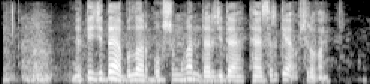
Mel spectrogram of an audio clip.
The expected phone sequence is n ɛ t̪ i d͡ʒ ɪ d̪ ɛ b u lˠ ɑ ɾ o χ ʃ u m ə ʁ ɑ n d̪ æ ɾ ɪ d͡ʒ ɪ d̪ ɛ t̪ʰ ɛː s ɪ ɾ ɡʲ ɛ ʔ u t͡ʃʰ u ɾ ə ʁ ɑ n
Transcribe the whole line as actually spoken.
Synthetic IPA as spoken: n ɛ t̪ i d͡ʒ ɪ d̪ ɛ b u lˠ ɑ ɾ o χ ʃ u m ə ʁ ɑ n d̪ æ ɾ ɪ d͡ʒ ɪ d̪ ɛ t̪ʰ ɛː s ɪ ɾ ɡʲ ɛ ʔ u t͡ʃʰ u ɾ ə ʁ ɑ n

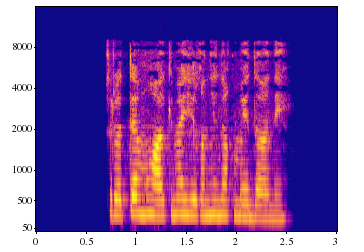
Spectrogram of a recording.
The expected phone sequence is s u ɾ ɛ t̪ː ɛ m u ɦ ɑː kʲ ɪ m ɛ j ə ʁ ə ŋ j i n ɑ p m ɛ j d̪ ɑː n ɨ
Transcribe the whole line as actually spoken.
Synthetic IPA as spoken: s u ɾ ɛ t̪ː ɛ m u ɦ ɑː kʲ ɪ m ɛ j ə ʁ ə n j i n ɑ q m ɛ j d̪ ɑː n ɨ

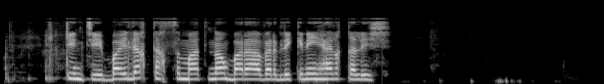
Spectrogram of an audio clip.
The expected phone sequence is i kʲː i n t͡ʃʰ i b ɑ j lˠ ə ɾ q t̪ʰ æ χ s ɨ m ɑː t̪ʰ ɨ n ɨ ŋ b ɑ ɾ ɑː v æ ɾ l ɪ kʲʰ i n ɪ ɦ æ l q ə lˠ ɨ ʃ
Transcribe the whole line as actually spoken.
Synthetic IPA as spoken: i kʲː i n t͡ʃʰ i b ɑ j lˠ ə q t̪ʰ æ χ s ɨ m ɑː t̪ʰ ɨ n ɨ ŋ b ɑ ɾ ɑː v æ ɾ l ɪ kʲ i n ɪ ɦ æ l q ə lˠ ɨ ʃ

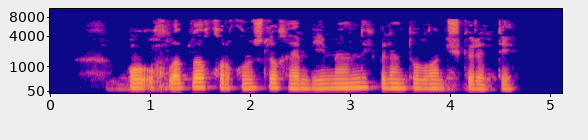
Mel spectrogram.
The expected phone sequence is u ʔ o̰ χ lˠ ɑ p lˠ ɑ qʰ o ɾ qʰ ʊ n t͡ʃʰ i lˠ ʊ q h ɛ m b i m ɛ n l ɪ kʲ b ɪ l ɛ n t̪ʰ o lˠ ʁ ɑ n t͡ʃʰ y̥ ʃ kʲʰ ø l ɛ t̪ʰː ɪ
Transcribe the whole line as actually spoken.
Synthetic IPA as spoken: u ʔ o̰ χ lˠ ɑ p lˠ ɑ qʰ o ɾ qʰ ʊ n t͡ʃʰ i lˠ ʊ q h ɛ m b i m ɛ n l ɪ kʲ b ɪ l ɛ n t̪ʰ o lˠ ʁ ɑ n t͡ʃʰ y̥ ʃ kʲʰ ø ɾ ɛ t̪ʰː ɪ

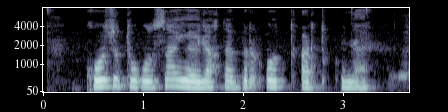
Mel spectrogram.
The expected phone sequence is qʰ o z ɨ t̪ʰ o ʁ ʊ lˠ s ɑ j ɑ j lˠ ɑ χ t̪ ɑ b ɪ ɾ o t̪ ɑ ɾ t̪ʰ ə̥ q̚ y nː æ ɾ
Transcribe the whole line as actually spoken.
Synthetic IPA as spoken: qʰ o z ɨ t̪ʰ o ʁ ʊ lˠ s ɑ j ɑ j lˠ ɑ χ t̪ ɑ b ɪ ɾ o t̪ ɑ ɾ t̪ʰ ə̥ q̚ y n æ ɾ

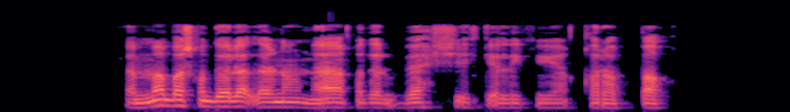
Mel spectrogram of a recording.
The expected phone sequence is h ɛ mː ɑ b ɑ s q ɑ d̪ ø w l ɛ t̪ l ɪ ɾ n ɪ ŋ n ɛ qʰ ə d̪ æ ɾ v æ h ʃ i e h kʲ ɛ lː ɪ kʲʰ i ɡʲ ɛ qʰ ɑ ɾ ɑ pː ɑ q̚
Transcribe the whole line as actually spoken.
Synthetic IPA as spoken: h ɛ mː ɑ b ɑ ʃ q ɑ d̪ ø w l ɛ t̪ l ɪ ɾ n ɪ ŋ n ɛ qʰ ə d̪ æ ɾ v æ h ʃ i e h kʲ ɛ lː ɪ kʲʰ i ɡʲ ɛ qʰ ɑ ɾ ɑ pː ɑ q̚

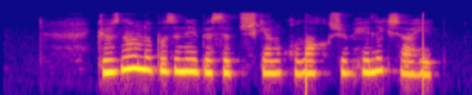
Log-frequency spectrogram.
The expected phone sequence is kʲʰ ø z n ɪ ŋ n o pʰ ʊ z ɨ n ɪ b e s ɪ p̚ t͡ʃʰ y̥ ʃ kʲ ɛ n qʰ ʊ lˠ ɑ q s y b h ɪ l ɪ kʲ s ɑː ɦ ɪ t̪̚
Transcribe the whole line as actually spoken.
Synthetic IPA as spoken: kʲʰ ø z n ɪ ŋ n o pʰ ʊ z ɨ n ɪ b e s ɪ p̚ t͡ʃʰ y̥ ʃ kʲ ɛ n qʰ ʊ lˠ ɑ q ʃ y b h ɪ l ɪ kʲ ʃ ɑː ɦ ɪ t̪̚

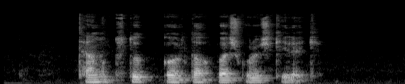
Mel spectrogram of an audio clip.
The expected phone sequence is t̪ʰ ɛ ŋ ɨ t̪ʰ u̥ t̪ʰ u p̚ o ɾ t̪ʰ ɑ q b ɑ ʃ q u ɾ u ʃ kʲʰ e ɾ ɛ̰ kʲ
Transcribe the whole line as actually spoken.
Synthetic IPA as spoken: t̪ʰ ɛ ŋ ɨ t̪ʰ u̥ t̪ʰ u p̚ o ɾ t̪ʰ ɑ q b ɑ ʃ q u ɾ u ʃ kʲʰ e ɾ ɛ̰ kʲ

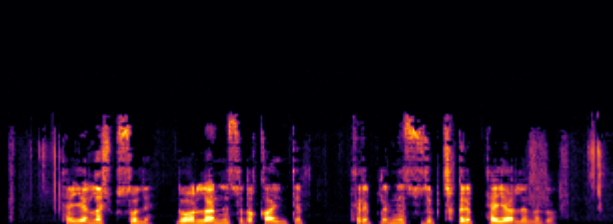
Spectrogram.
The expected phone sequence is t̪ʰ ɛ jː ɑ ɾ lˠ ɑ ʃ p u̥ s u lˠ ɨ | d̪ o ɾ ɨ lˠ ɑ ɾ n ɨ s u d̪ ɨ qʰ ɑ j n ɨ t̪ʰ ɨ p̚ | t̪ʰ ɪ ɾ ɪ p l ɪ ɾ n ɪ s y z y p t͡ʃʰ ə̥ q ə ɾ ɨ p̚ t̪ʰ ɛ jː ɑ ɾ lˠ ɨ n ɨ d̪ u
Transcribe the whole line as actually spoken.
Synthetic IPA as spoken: t̪ʰ ɛ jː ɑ ɾ lˠ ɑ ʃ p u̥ s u lˠ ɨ | d̪ o ɾ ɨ lˠ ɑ ɾ n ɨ s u d̪ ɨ qʰ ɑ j n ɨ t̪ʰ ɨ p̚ | t̪ʰ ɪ ɾ ɪ p l ɪ ɾ n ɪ s y z y p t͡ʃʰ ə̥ q ə ɾ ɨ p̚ t̪ʰ ɛ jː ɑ ɾ lˠ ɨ n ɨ d̪ u

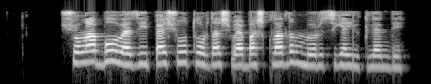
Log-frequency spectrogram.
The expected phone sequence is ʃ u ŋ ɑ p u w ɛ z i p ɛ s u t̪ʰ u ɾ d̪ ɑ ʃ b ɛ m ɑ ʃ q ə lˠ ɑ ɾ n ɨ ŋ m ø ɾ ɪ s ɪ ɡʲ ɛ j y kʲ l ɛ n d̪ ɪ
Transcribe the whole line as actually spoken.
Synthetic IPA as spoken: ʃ u ŋ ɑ b u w ɛ z i p ɛ ʃ u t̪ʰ o ɾ d̪ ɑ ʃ v ɛ b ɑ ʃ q ə lˠ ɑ ɾ n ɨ ŋ m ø ɾ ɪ s ɪ ɡʲ ɛ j y kʲ l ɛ n d̪ ɪ

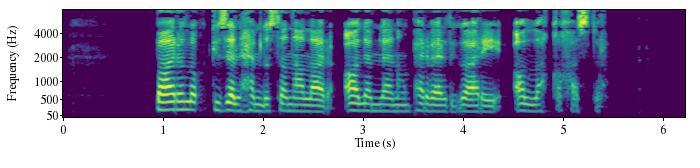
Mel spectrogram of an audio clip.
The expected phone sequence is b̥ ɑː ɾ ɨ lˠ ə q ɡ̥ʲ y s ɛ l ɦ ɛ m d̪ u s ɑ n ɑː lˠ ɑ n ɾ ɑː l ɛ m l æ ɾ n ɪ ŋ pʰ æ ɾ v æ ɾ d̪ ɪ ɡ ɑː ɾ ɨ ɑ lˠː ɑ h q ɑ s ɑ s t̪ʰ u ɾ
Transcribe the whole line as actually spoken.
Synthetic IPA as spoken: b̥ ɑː ɾ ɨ lˠ ə q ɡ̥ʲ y z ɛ l ɦ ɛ m d̪ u s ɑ n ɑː lˠ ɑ ɾ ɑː l ɛ m l æ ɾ n ɪ ŋ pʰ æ ɾ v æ ɾ d̪ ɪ ɡ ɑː ɾ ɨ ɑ lˠː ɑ h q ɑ χ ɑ s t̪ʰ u ɾ

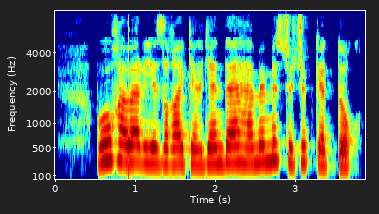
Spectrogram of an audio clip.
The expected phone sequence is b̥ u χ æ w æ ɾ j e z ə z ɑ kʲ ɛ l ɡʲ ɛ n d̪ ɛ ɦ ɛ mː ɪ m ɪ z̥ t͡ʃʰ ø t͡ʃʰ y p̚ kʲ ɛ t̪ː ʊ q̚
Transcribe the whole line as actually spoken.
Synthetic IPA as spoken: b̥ u χ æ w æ ɾ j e z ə ʁ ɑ kʲ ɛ l ɡʲ ɛ n d̪ ɛ ɦ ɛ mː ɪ m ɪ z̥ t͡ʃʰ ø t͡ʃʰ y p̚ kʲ ɛ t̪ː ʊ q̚

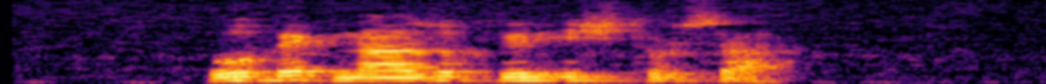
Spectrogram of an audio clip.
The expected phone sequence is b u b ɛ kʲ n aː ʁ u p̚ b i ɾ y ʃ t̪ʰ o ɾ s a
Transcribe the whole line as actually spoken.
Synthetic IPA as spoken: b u b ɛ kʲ n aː z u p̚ b i ɾ i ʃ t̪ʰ u ɾ s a

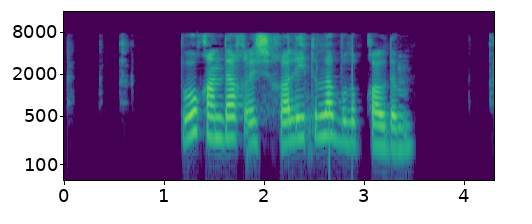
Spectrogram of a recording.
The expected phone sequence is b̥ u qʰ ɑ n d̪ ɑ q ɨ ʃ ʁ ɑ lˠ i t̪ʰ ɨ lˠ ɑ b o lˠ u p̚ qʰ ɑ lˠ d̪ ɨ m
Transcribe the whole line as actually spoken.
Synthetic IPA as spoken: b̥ u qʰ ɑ n d̪ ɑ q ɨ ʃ ʁ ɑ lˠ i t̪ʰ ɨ lˠ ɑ b o lˠ u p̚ qʰ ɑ lˠ d̪ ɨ m

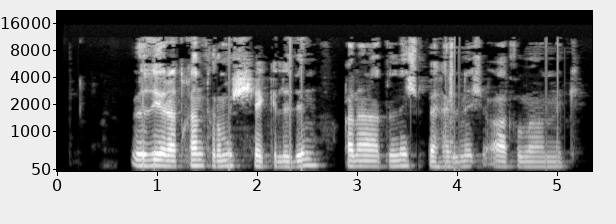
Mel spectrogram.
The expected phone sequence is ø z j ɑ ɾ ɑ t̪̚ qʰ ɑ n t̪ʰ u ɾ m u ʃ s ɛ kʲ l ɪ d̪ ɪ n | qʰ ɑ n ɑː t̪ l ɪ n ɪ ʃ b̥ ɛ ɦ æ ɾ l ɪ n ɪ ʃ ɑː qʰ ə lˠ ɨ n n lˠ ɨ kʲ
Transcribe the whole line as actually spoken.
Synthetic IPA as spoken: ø z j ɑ ɾ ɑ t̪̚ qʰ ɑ n t̪ʰ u ɾ m u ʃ ʃ ɛ kʲ l ɪ d̪ ɪ n | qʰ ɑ n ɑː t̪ l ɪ n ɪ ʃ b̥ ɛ ɦ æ ɾ l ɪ n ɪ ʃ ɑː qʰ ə lˠ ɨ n n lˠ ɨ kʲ

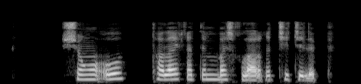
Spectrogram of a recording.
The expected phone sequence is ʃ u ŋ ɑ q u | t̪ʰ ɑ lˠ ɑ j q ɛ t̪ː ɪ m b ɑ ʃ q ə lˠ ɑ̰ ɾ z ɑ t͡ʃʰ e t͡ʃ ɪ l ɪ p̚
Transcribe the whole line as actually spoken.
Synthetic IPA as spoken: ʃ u ŋ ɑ ʔ u | t̪ʰ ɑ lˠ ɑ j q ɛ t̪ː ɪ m b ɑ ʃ q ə lˠ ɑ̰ ɾ ʁ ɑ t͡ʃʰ e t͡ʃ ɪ l ɪ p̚

